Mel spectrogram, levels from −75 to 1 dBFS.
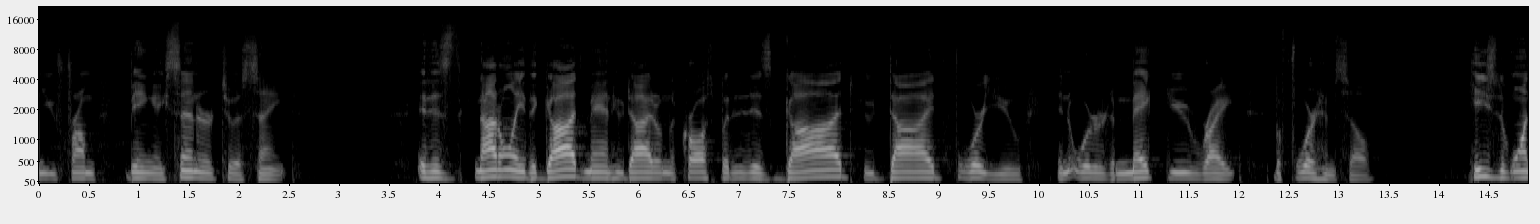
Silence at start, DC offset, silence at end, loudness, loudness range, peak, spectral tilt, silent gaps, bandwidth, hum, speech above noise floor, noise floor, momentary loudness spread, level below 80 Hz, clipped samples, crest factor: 0 s; under 0.1%; 0 s; -34 LUFS; 8 LU; -16 dBFS; -6 dB/octave; none; 16 kHz; none; 46 dB; -80 dBFS; 15 LU; -74 dBFS; under 0.1%; 20 dB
